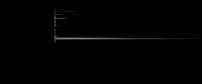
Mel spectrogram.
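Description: A single bright electronic chime from a logo sting: a sudden high ding about half a second in that rings out and fades over about a second and a half.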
